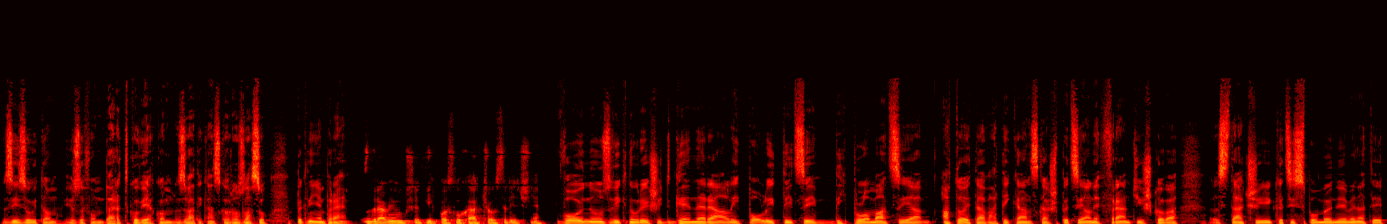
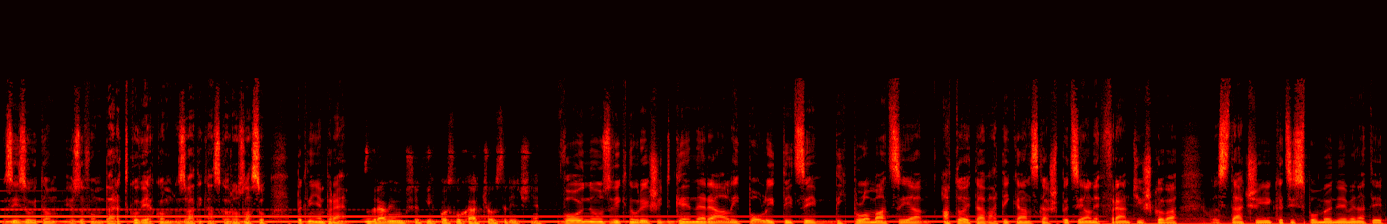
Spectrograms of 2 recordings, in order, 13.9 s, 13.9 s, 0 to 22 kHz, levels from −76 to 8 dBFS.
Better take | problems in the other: first | background music; loud; throughout; 9 dB below the speech

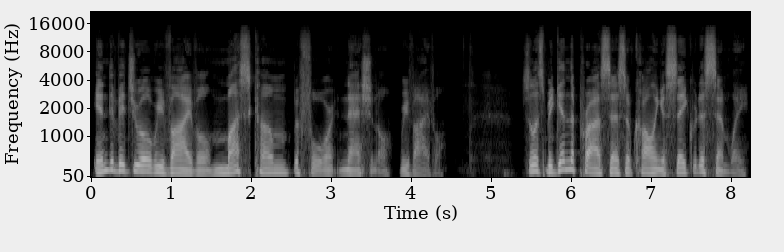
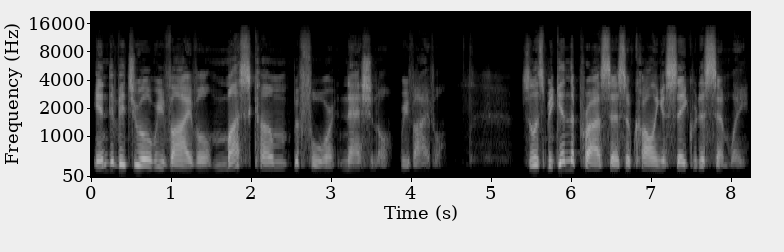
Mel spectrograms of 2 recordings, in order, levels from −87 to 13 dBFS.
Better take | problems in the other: first | thin; very; fading below 350 Hz

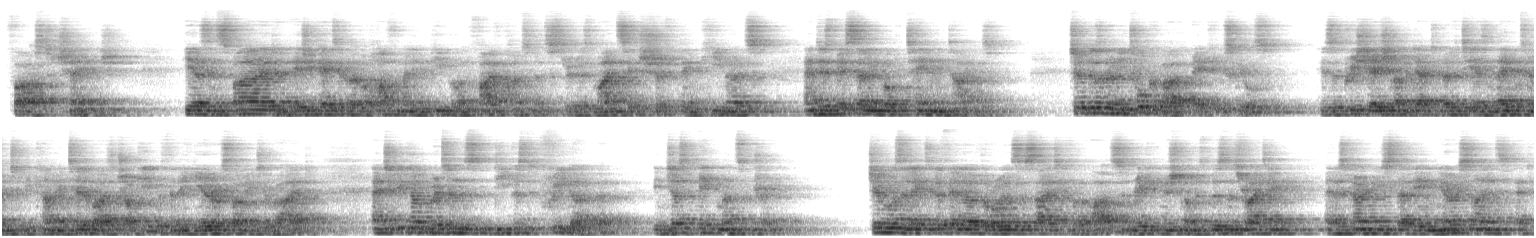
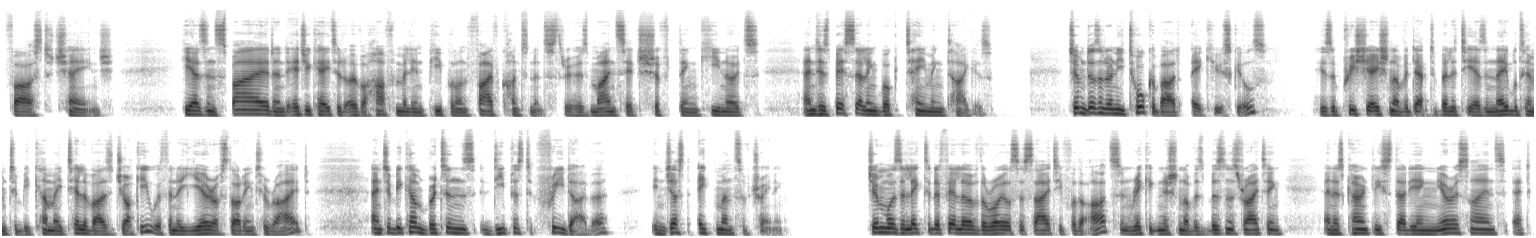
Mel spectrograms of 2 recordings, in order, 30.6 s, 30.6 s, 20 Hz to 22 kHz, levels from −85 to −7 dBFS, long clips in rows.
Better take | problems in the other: second | room echo; strong; dies away in 1 s // off-mic speech; far

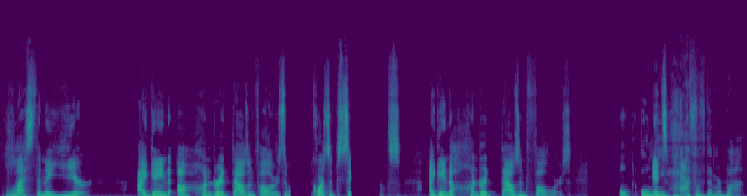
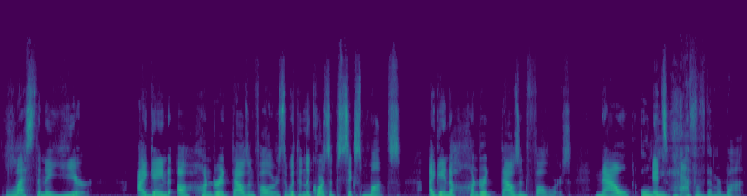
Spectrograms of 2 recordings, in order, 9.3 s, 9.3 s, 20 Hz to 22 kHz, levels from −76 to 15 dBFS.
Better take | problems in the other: second | audio cutting out; at 3.5 s, at 4.5 s and at 7.5 s

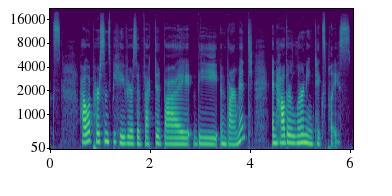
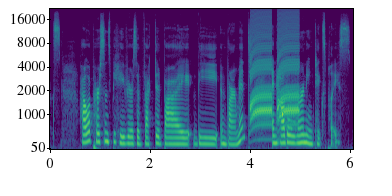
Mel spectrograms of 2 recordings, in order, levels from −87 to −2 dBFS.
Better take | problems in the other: first | alarm; loud; from 4 to 5 s; peak 4 dB above the speech

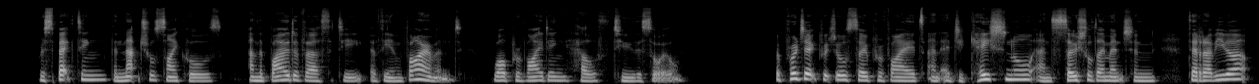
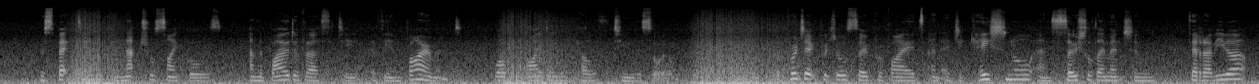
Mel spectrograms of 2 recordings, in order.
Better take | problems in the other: first | wind noise on the microphone; heavy; 6 dB below the speech

